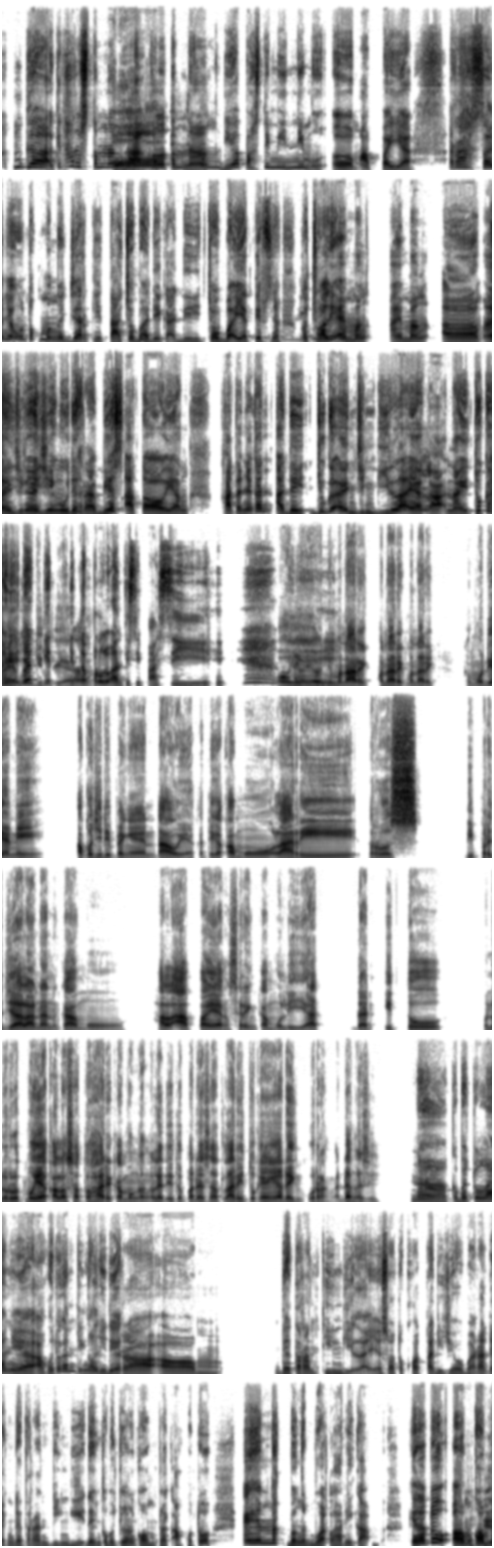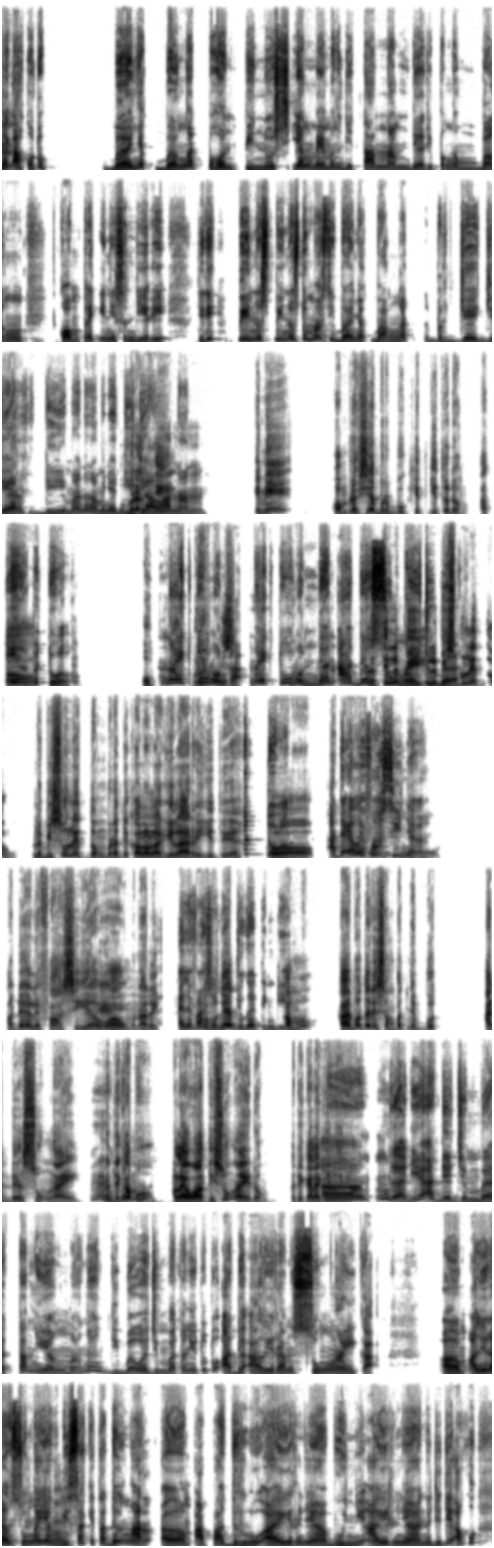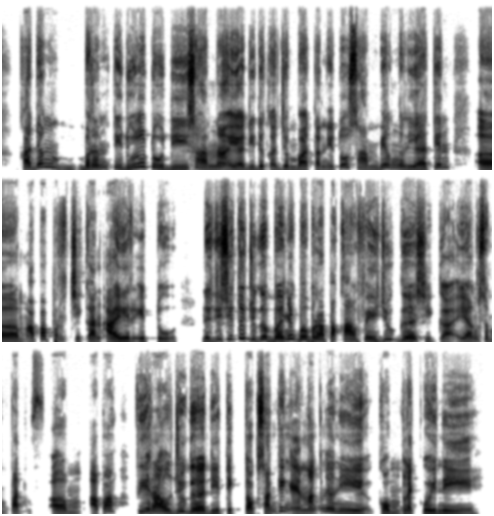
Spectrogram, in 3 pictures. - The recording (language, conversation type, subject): Indonesian, podcast, Apa kebiasaan pagi yang bikin harimu jadi lebih baik?
- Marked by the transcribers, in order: laughing while speaking: "Oh"; chuckle; teeth sucking; laughing while speaking: "itu"; chuckle; other background noise; tapping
